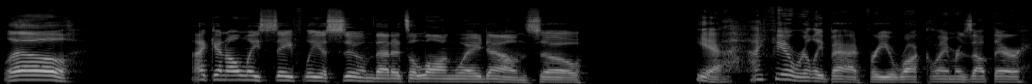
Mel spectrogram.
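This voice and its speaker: A speaker presenting a countdown in a horror-host manner, with theatrically spooky asides and dramatic pauses. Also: medium pitch, fairly bright tone, clear, resonant tone. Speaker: host of a top-ten creature countdown video. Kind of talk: spoken countdown commentary, semi-improvised.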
